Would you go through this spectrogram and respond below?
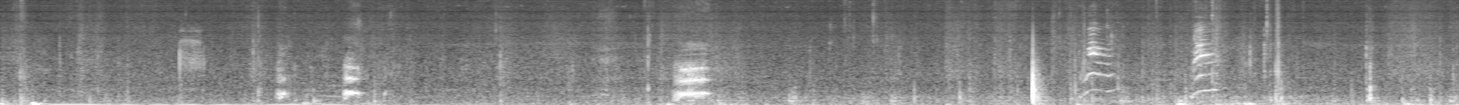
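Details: Bengal kittens at play indoors; faint soft mews scattered through, a short one near the start, a clearer cry mid-way and several thin rising mews toward the end, over low room noise and bumps.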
